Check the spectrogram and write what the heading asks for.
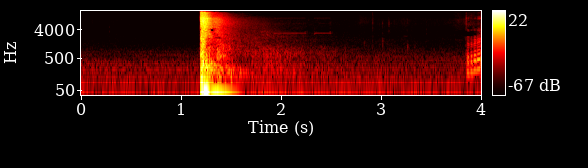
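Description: A single 12-gauge shotgun shot about a second in: one sharp report with a short echo tail that dies away within about half a second. The shell is a handload with a medium-strength Nobel Sport primer.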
